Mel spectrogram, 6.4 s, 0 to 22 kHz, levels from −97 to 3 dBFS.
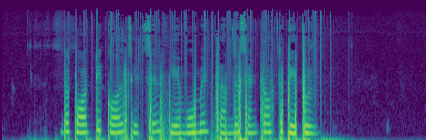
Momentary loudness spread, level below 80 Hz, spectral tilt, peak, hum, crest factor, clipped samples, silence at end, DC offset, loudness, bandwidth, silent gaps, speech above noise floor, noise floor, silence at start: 7 LU; -30 dBFS; -6.5 dB/octave; 0 dBFS; none; 20 dB; under 0.1%; 1.3 s; under 0.1%; -19 LUFS; 16.5 kHz; none; 50 dB; -68 dBFS; 0.8 s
